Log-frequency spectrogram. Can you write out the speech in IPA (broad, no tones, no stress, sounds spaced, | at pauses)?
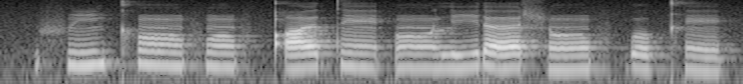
f ĩ kʰ õː f õː f qʼ ɜ t ẽː ʔ õː l i ɾ ɜ ɬ õː f ɓ o kʰ ẽ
